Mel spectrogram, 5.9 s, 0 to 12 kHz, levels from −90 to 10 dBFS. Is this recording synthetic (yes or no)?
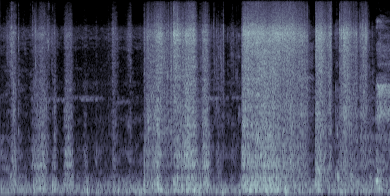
no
